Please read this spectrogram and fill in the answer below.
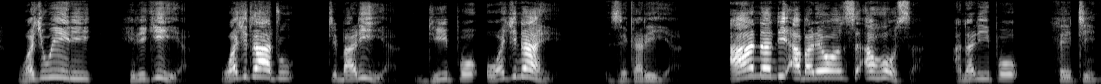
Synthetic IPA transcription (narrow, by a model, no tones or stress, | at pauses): wat͡ʃiwiɾi | hiɾikija̰ | wat͡ʃitat̬u | tɛɓalija̰ | ndipɔwat͡ʃinajɛ̰ | zɛkaɾiːja̰ | anandiʔaɓalɛɔnsɛʔaɦɔsa̰ | a̰nalipɔ | θɛtʰin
